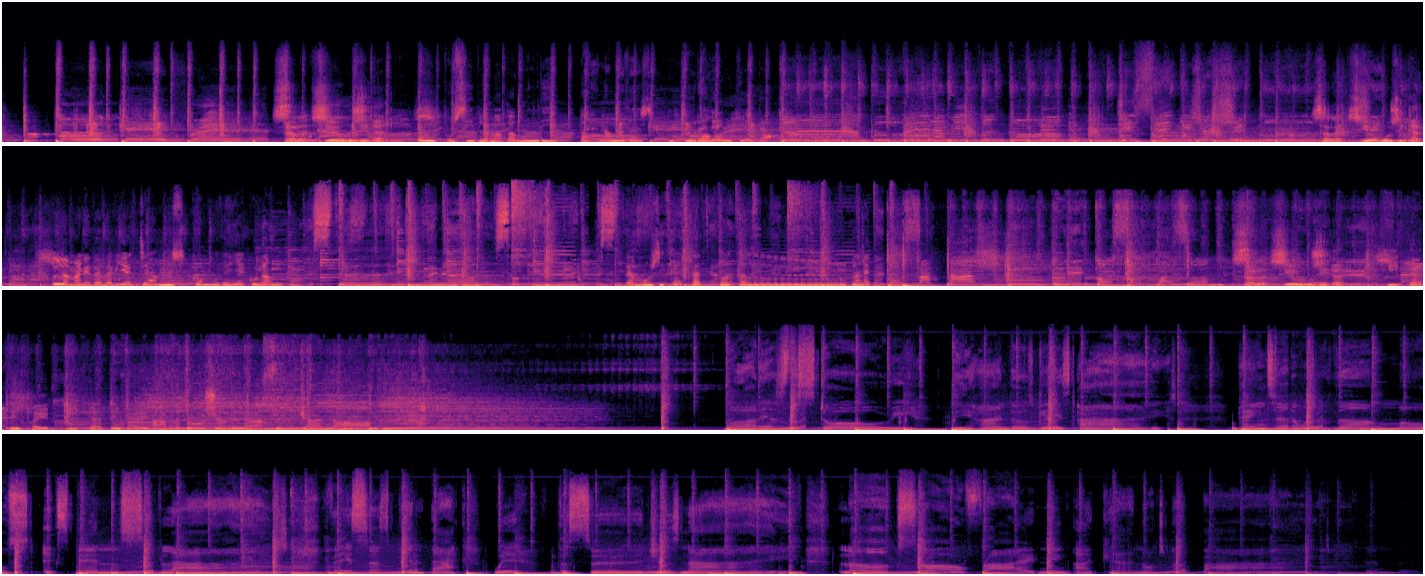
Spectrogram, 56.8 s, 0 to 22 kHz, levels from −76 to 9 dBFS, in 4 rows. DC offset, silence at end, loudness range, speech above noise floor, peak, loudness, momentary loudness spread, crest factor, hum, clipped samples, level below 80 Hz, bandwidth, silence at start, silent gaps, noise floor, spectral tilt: under 0.1%; 0.3 s; 7 LU; 28 dB; 0 dBFS; -21 LUFS; 12 LU; 20 dB; none; under 0.1%; -50 dBFS; 17 kHz; 0 s; none; -47 dBFS; -4.5 dB/octave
